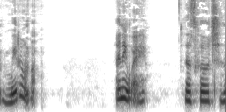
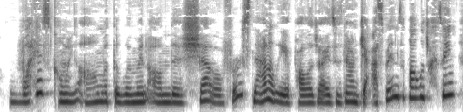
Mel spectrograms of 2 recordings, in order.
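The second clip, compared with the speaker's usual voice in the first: ordinary delivery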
